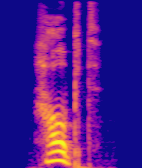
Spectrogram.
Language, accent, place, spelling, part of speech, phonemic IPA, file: German, Germany, Berlin, Haupt, noun, /haʊ̯pt/, De-Haupt.ogg
- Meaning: 1. head (body part) 2. head; leader; chief 3. chief 4. see haupt-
